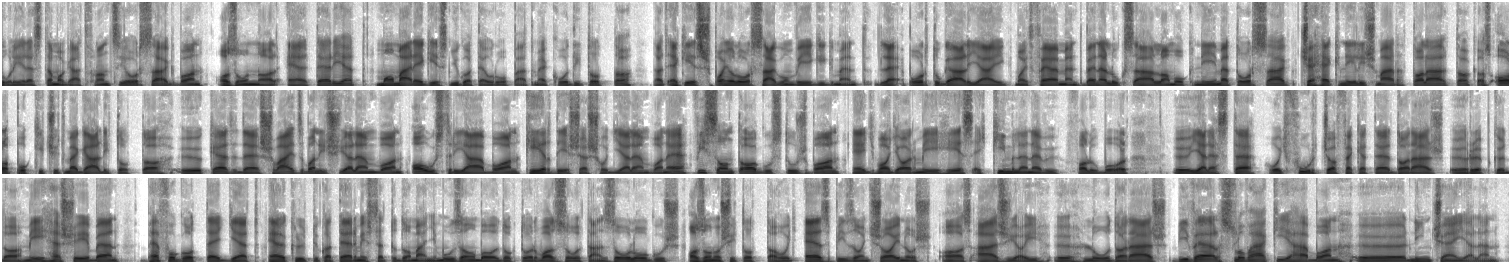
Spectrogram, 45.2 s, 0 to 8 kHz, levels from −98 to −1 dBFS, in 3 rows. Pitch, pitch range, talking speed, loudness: 110 Hz, 100-120 Hz, 105 wpm, -19 LUFS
